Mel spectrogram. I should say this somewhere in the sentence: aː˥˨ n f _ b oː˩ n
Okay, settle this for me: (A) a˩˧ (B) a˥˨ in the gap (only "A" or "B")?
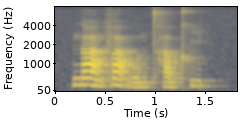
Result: B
